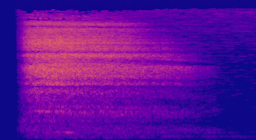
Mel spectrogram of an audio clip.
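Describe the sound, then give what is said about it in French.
A single long exhale through the nose after a held breath in an energizing breathing exercise: a soft, airy hiss that starts abruptly and fades gradually over about two seconds. “Retenez votre souffle. Puis soufflez par le nez.”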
